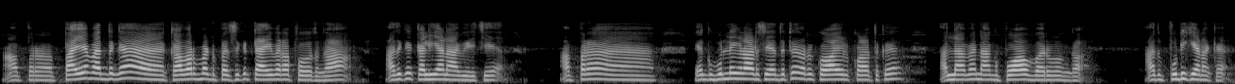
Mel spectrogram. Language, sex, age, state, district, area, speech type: Tamil, female, 60+, Tamil Nadu, Erode, urban, spontaneous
